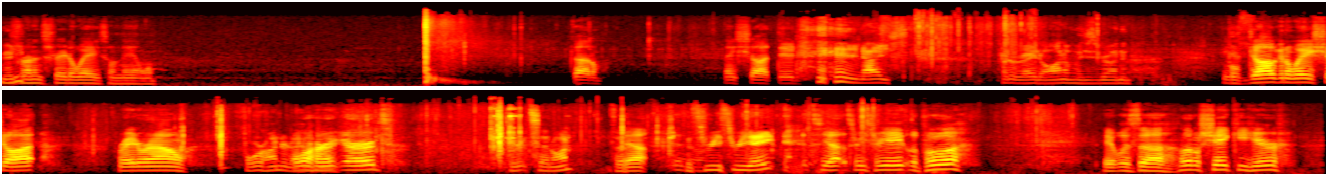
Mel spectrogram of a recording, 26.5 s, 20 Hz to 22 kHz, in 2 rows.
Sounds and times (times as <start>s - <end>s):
Speech: 0.0s - 1.6s, 7.3s - 9.0s, 10.0s - 11.4s, 24.3s - 26.2s.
